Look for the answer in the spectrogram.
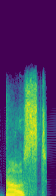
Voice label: "oust", Indian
